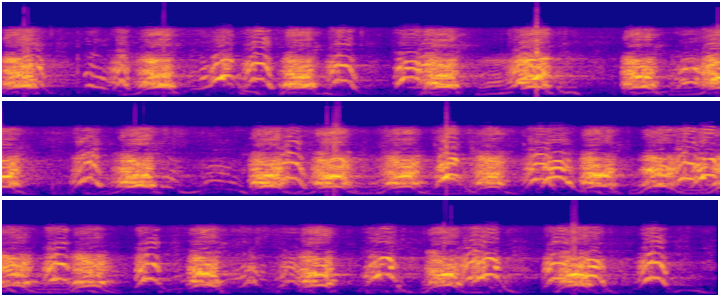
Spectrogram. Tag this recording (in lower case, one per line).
dog baying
